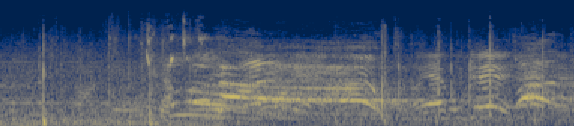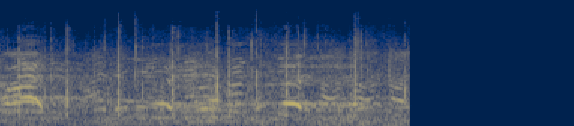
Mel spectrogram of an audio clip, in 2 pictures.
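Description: Young men shout excitedly outdoors.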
